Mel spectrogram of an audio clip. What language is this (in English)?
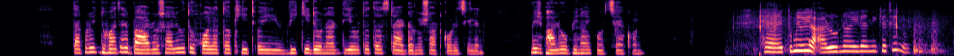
Bangla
